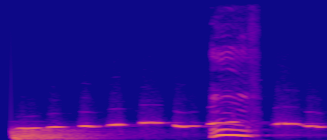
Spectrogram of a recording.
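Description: A whistled melody opening a hip-hop track: a quick run of about six short notes stepping up and down. Near the end comes a louder short pitched sound that rises and then falls.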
